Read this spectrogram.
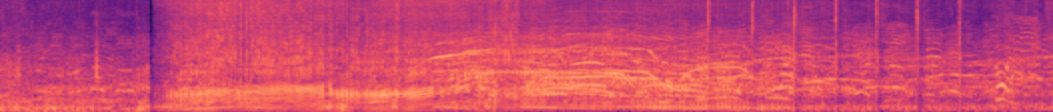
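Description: A motorbike engine revs up and down loudly.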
